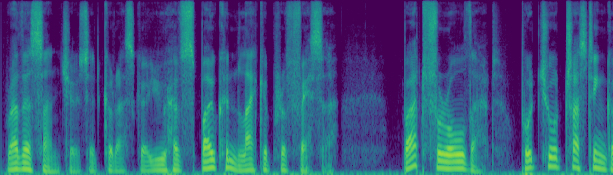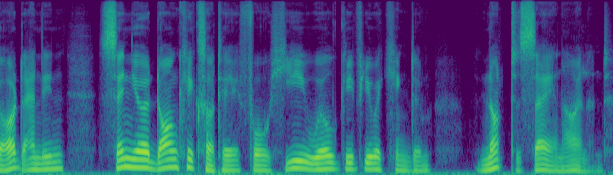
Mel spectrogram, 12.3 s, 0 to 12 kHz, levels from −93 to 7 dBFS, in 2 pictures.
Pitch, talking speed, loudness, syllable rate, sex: 110 Hz, 175 wpm, -17 LUFS, 4.5 syllables/s, male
